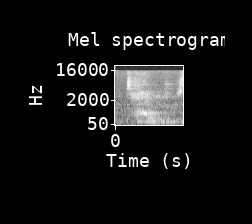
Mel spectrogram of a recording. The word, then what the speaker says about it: Thames: sometimes it's spelt with the letter a as in many or as in thames the big river that runs through this city that's got an a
